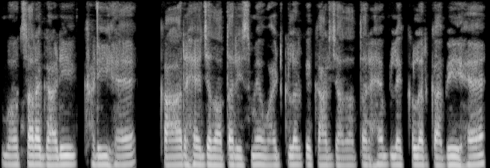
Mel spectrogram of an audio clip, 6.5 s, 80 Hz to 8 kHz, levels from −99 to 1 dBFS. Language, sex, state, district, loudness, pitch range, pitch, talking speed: Hindi, male, Bihar, Purnia, -19 LUFS, 140-145 Hz, 145 Hz, 185 wpm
